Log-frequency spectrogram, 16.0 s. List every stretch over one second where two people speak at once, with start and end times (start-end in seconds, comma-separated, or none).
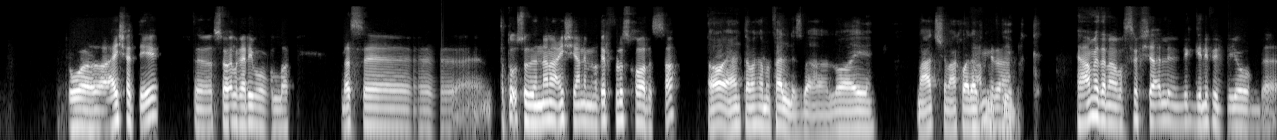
none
